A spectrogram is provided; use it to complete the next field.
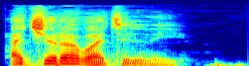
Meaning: charming, enchanting, adorable, lovely, fascinating
- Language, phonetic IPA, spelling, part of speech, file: Russian, [ɐt͡ɕɪrɐˈvatʲɪlʲnɨj], очаровательный, adjective, Ru-очаровательный.ogg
